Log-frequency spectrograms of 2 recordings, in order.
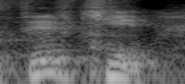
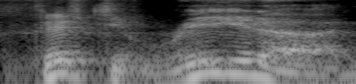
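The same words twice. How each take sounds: First: "fifteen." said higher with firm correcting stress; firm correction, "fifteen." stressed and pitched up. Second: Said in the usual way. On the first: Shown as a demonstration. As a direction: lean on "fifteen." to set Rita straight. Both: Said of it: "no, fifteen".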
